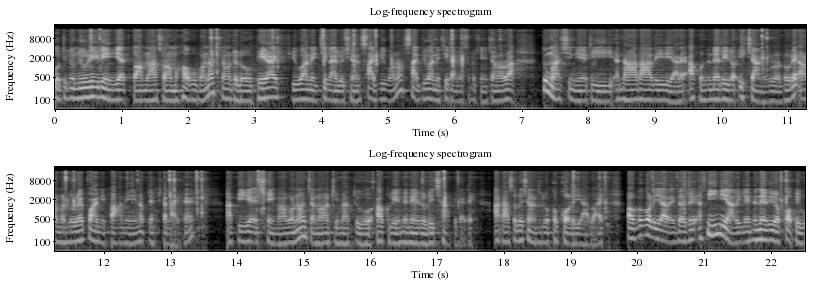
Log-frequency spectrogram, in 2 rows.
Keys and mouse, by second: 0.4 KP_2, 4.0 shift+middle drag, 4.8 z, 5.6 click, 5.9 c, 7.6 click, 7.7 right drag, 10.6 KP_7, 11.4 c, 12.4 right click, 12.8 KP_1, 16.0-16.8 drag, 17.1 z, 19.1 shift+middle click, 20.3 shift+middle drag, 21.9 KP_7.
